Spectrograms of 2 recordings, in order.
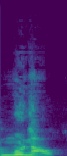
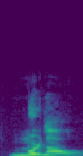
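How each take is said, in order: First: The name is said with a German pronunciation. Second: The name is said with an English pronunciation. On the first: The speaker calls it right. "Alemão fala Murnau" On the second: The speaker calls it wrong. "inglês que fala Murnau"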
